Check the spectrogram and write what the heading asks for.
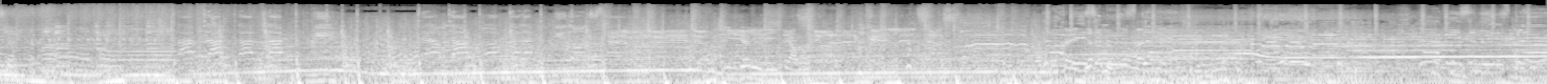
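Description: A car engine runs loudly and steadily, its pitch rising and shifting as the vehicle moves, with a dense clatter of rumbling road noise throughout.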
